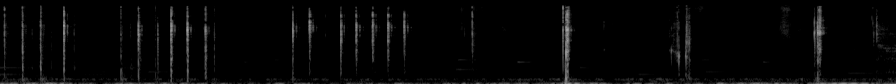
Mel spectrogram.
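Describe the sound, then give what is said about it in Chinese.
A small double-ended marker pen writes on paper, its tip making quick, crisp taps in bursts, mixed with a few short scratchy strokes, with no voices. “先做一下写字的声音。”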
